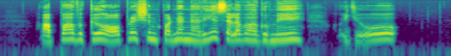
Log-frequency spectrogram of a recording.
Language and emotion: Tamil, fearful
